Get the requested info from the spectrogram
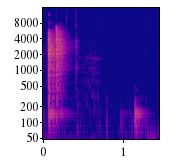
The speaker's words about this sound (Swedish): Eh, så att jag slår min tärning eh, här och nu och ni får höra den. Den låter så här.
